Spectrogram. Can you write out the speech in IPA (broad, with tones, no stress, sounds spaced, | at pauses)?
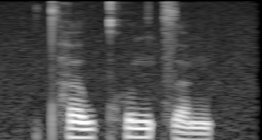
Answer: t̪ʰ ɐ˥ w kʰ ʊ˥ ŋ t͡s ɐ˨ ŋ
